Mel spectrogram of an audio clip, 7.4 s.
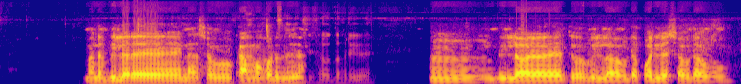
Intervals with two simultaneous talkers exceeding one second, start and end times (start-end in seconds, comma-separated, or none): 0.9-3.7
